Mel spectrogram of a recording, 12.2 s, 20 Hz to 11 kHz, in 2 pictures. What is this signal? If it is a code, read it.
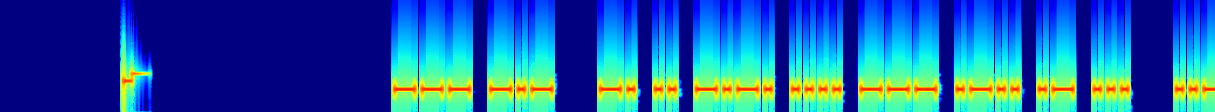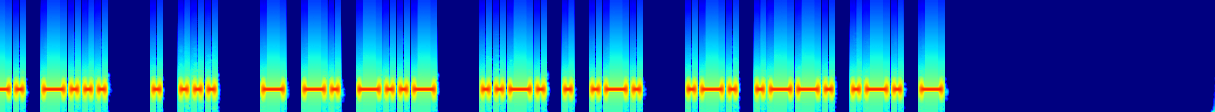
Morse code, heard as a keyed tone, about 34 wpm, 700 Hz. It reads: OK NICHOLAS FB ES TNX FER RPRT
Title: Practice QSO - Exchange 2 - Info - 35wpm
